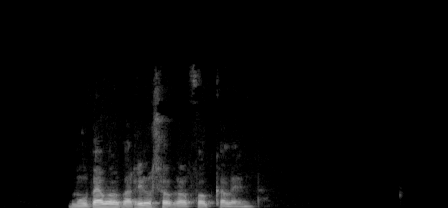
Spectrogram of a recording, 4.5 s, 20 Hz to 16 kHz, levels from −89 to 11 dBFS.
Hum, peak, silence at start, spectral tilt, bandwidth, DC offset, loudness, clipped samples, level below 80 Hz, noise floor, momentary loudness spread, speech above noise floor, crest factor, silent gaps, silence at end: none; -8 dBFS; 0.7 s; -8 dB/octave; 10.5 kHz; under 0.1%; -22 LUFS; under 0.1%; -66 dBFS; under -90 dBFS; 15 LU; over 69 dB; 18 dB; none; 1.95 s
